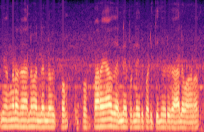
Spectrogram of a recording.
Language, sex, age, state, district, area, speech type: Malayalam, female, 60+, Kerala, Idukki, rural, spontaneous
